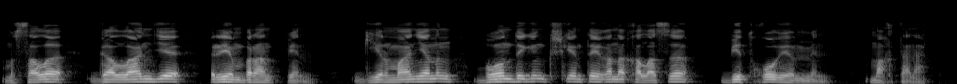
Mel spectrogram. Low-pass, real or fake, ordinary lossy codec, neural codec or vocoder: 7.2 kHz; real; none; none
